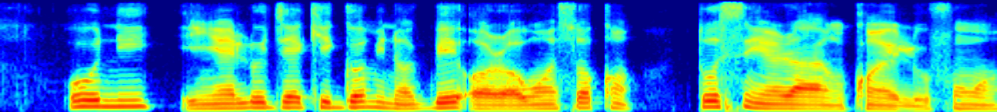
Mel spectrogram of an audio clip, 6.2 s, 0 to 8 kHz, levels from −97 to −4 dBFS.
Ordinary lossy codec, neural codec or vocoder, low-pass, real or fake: none; none; 7.2 kHz; real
